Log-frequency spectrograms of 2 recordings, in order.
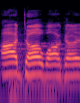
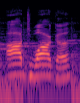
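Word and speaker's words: Odwaga: It's not Ottawaga. It's Ottawaga. O-D-W-A-G-A.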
